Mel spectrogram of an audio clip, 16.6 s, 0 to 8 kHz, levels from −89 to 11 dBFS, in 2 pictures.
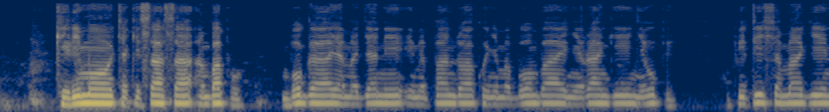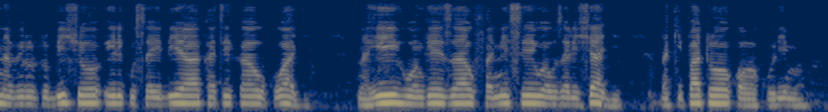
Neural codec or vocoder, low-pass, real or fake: none; 7.2 kHz; real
